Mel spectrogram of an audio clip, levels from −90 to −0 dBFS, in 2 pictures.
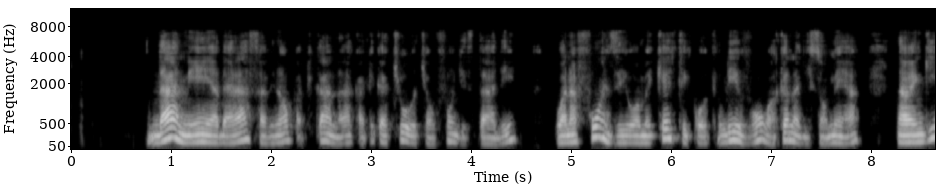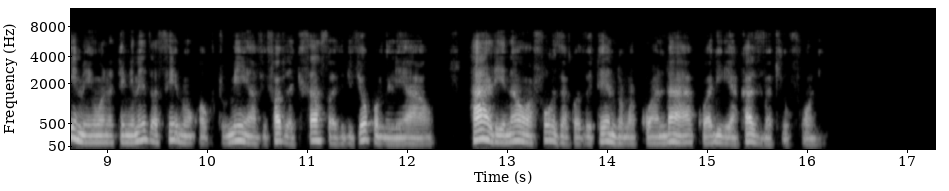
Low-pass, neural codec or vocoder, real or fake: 7.2 kHz; codec, 16 kHz, 4.8 kbps, FACodec; fake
